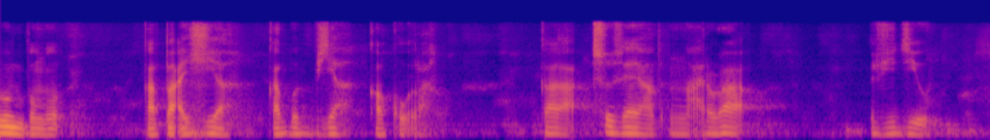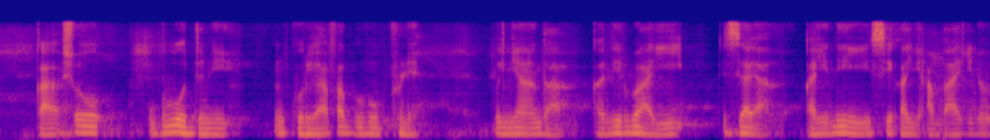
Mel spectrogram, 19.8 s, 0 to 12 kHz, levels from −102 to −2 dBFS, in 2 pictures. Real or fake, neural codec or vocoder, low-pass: fake; codec, 16 kHz, 0.8 kbps, ZipCodec; 7.2 kHz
